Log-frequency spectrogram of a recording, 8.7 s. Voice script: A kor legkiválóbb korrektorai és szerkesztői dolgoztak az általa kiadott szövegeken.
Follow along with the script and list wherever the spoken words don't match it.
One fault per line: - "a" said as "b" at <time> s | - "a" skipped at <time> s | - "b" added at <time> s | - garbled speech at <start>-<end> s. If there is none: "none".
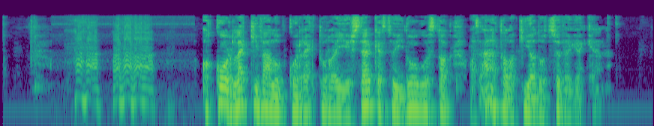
none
